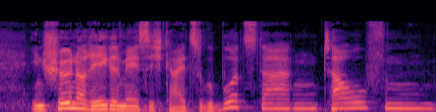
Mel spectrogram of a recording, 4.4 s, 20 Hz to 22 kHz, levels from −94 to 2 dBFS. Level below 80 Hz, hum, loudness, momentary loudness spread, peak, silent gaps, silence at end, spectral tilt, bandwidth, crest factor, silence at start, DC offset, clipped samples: -62 dBFS; none; -28 LUFS; 11 LU; -12 dBFS; none; 0 s; -5 dB/octave; 10 kHz; 16 dB; 0 s; under 0.1%; under 0.1%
